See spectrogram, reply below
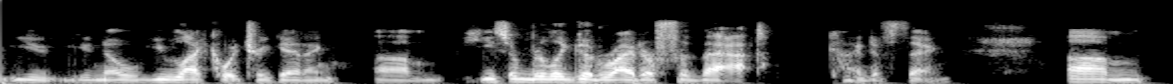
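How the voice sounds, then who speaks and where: Male book-show host, unscripted and halting, thinks aloud; dry, lo-fi online audio. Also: medium pitch, darkish tone, dry recording. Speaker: host of a book discussion liveshow. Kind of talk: casual unscripted book discussion. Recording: dull, lo-fi online call audio.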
